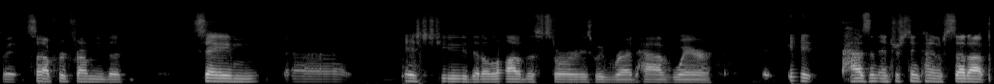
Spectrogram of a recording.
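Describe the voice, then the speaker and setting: A man on a panel chatting casually about a book, hesitant and halting as he gives his opinion. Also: mid-range voice, a little mellow, no echo. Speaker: podcast panelist.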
